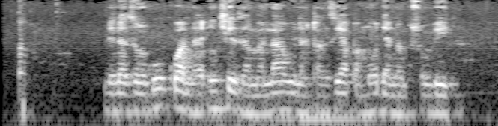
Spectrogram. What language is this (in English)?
Swahili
